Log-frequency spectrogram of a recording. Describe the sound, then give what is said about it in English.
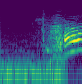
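A small dog lets out a single short, high-pitched whimpering yip, clear, after a moment of low background rumble and a faint click. “bro, those little dogs, bro. It's always the little dogs.”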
